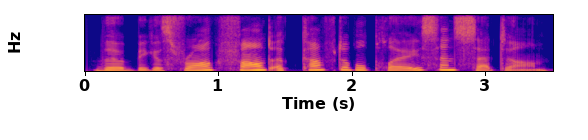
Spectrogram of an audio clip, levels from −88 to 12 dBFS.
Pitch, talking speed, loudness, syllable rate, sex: 230 Hz, 170 wpm, -18 LUFS, 4.5 syllables/s, female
